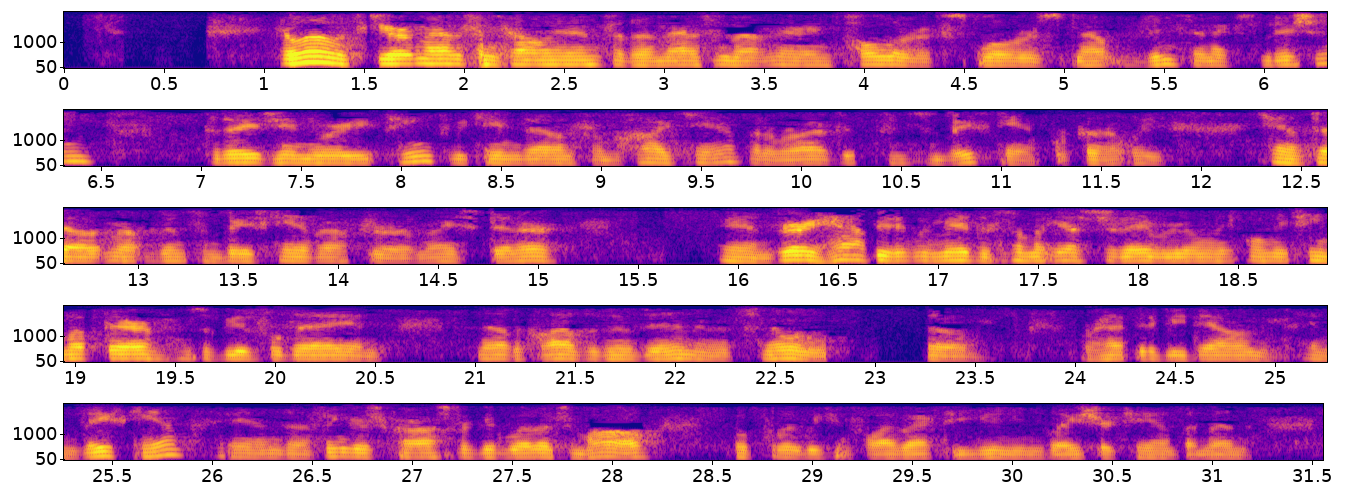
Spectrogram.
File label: voicemail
